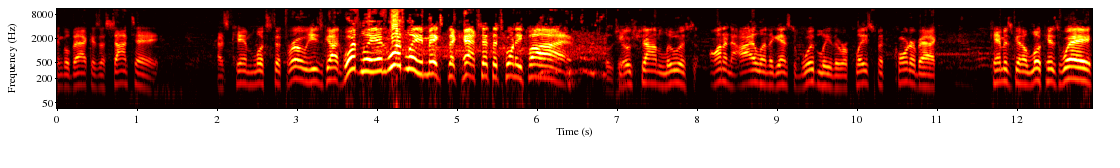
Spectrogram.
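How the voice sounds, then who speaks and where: A plain, everyday voice from a man, fairly high in pitch, with lively intonation at a moderate pace. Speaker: sports broadcaster, play-by-play announcer. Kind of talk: live sports play-by-play commentary.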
